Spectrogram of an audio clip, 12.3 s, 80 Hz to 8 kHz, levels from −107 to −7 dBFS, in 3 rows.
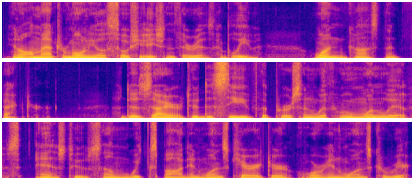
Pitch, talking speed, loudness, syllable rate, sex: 95 Hz, 155 wpm, -21 LUFS, 5.3 syllables/s, male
